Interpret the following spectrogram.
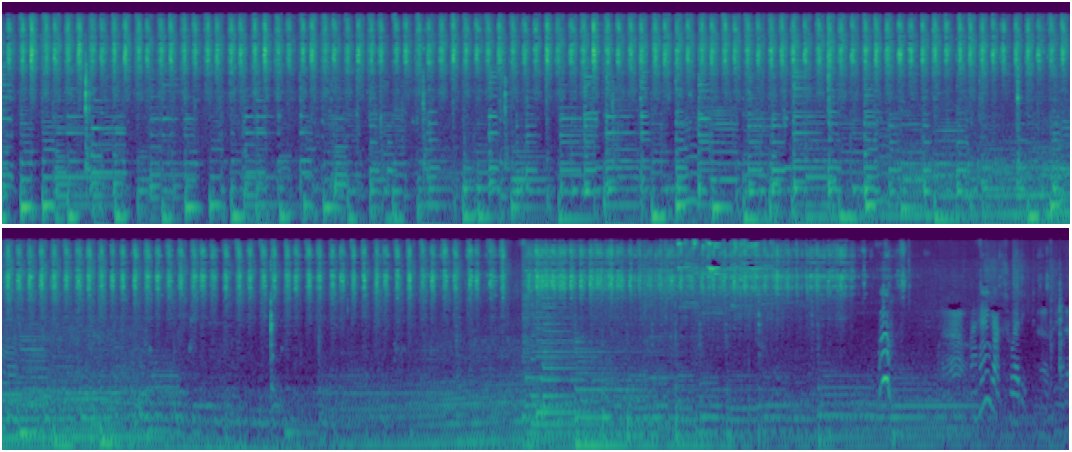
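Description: Acoustic guitar, upright bass and a shaker playing a Latin-style jazz tune, the shaker keeping a fast, even pulse. The playing thins out in the second half and the tune ends just before the close.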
